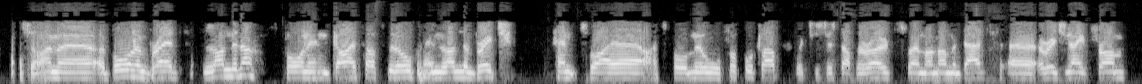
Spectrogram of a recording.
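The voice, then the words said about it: Poor Irish-tinged accent. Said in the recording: “You've got a flipping terrible Irish accent.”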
